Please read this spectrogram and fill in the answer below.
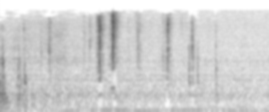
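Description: A handful of short, sharp clicks from plastic pens being handled as one pen is put down and another picked up; two clicks come close together a little under a second in.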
